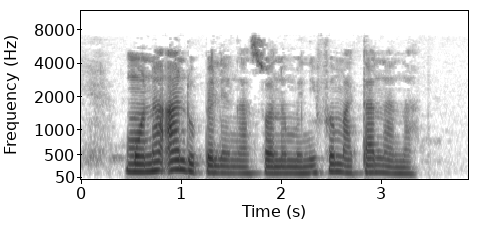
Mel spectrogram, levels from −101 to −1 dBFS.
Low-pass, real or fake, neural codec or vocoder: 7.2 kHz; real; none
